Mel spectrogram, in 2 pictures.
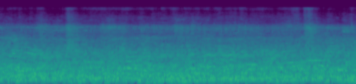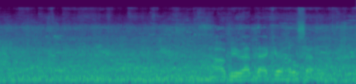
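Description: Slot machines chime and jingle.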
